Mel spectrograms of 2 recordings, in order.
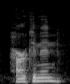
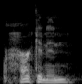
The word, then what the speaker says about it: Harkonnen: How do you pronounce? Harkonnen.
